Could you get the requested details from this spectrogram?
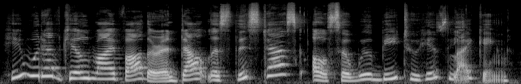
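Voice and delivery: high-pitched, scornful taunt; mocking. A narrator's reading. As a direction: keep needling with scorn. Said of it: "mocked Soa".

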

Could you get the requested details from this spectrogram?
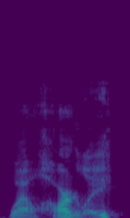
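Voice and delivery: slow, dry understatement. A narrator's reading. Tom to Milly, a slow dry understatement. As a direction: let it drop slowly, bone dry. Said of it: "said Tom dryly".

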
